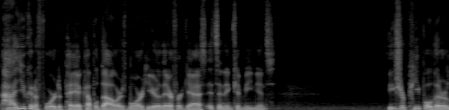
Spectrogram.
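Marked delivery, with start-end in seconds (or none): 0.1-4.1 dismissive, much softer and lower; brushing off the cost, mocking the officials. Mocking officials on TV, soft and dismissive. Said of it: "they get on T V and they say".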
